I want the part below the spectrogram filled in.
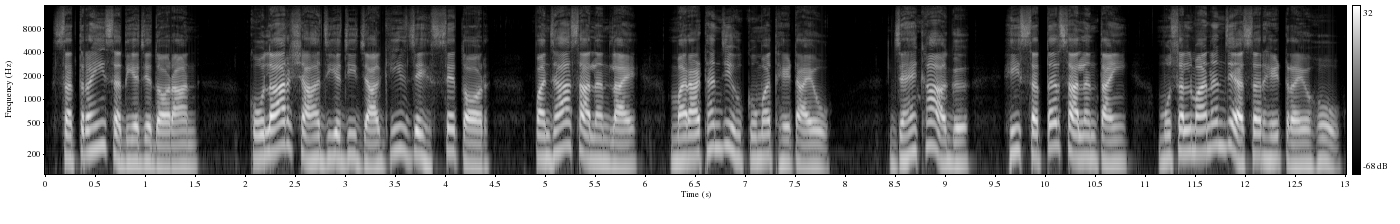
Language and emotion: Sindhi, neutral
